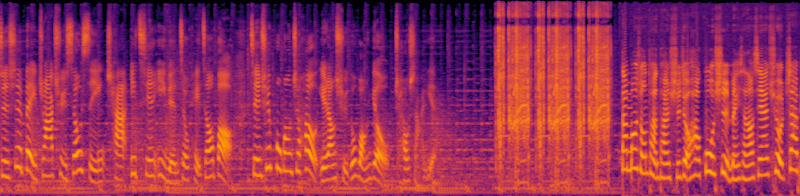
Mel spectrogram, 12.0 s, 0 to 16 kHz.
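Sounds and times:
camera shutter clicks: 0:07.4 - 0:09.2.

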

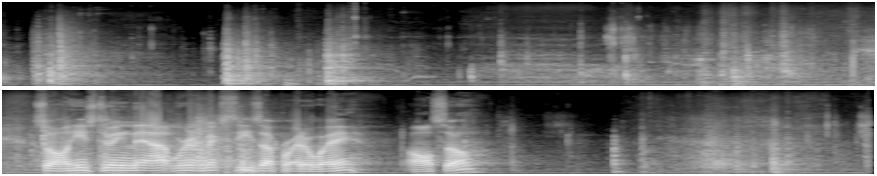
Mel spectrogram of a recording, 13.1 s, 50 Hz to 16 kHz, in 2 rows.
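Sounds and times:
plastic jugs knocking and clicking: 0:00.0 - 0:00.8, 0:01.6 - 0:02.8
low steady hum: 0:00.0 - 0:13.0.

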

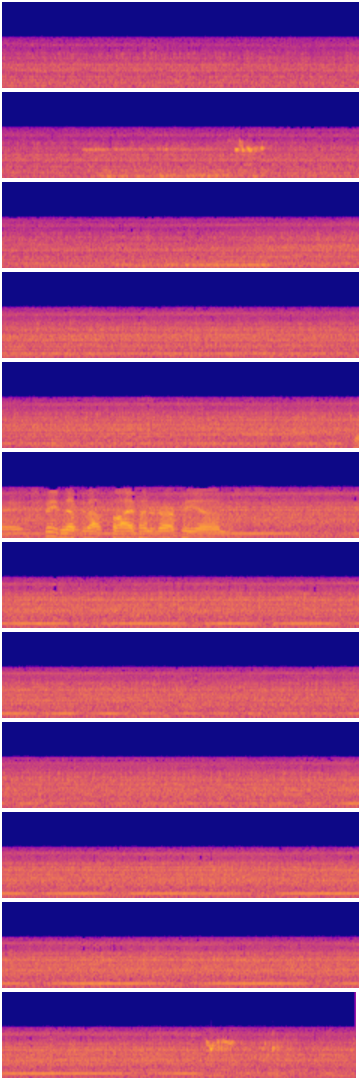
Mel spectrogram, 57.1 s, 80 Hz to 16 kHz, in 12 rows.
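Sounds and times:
lathe motor hum: 0:00.0 - 0:57.0
low pulsing tone: 0:05.6 - 0:15.2, 0:54.6 - 0:56.6
short high squeak: 0:05.9 - 0:08.4, 0:55.0 - 0:56.2.

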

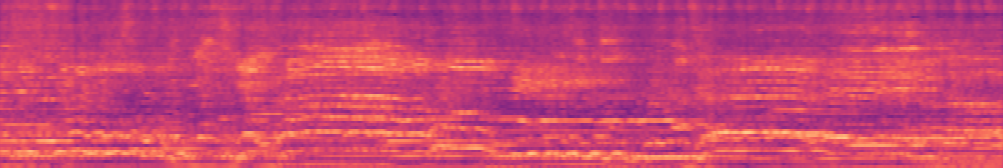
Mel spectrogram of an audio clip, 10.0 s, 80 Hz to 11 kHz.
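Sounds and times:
choir singing gospel: 0:00.0 - 0:10.0.

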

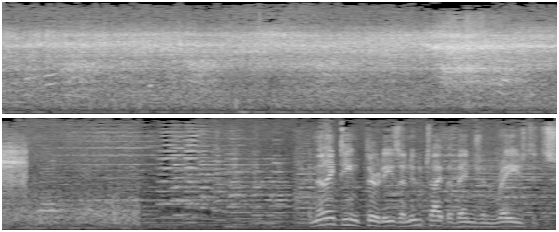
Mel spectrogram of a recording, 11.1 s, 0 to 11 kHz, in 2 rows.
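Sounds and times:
steam locomotive hissing: 0:00.0 - 0:07.0.

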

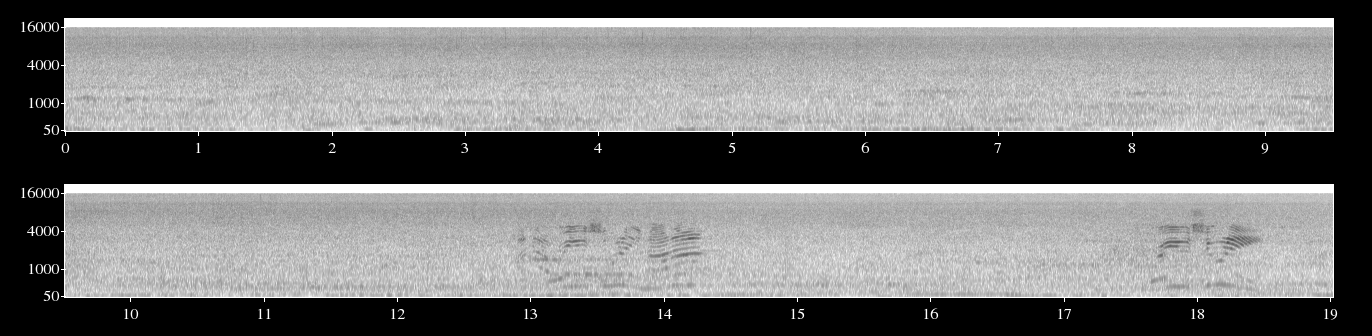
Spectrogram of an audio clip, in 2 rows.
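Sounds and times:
falling and spraying water: 0:00.0 - 0:19.0.

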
